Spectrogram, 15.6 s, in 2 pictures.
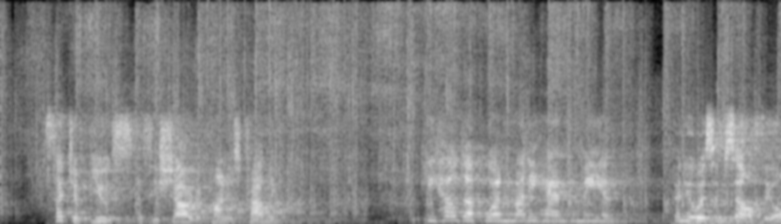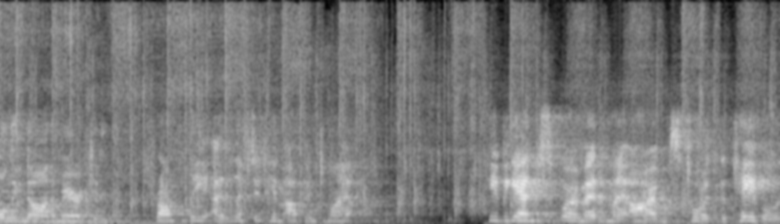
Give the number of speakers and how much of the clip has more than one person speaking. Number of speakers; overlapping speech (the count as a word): three, no overlap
